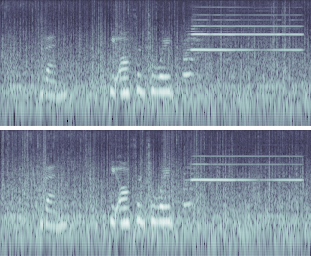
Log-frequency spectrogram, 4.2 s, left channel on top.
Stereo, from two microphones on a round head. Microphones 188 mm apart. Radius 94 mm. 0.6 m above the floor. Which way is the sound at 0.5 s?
10° right (ahead or behind).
